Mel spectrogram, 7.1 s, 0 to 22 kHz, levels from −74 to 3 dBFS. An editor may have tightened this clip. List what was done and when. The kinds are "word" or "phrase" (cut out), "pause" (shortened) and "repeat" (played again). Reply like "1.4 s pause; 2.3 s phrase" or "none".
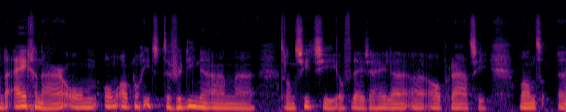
1.3 s word; 3.5 s phrase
